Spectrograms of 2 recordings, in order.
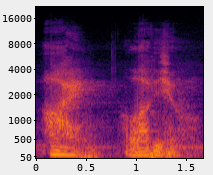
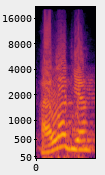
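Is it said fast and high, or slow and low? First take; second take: slow, low; fast, high. First: It is said slowly with a low pitch. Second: It is said quickly with a high pitch. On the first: The listener trusts it. The speaker calls it right. "You have to say it slow and low" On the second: The listener does not believe it. The speaker calls it wrong. "the tone is too high. The speed is too high"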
